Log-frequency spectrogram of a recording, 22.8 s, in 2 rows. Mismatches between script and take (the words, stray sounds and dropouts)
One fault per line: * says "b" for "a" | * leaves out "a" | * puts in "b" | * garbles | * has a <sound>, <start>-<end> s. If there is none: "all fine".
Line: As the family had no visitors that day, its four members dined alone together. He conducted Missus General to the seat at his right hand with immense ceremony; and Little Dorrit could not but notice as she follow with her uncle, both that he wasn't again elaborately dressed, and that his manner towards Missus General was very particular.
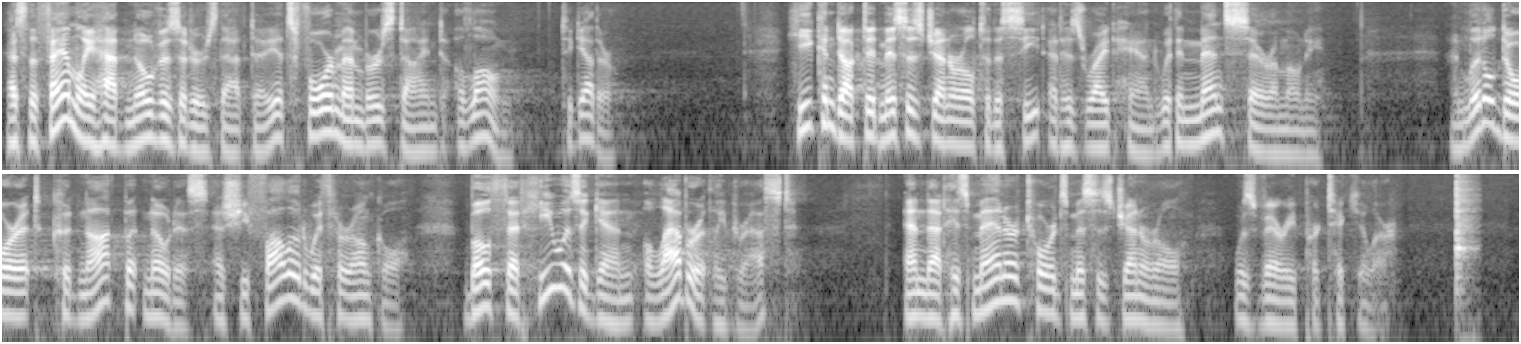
* says "followed" for "follow"
* says "was" for "wasn't"
* has a tap, 22.3-22.5 s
